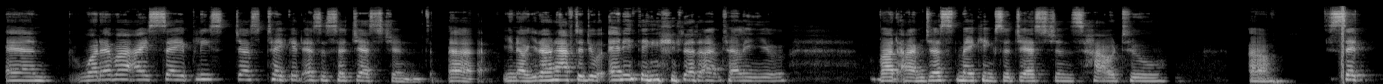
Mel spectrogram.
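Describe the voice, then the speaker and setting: A woman leading a guided meditation as a Zen teacher, speaking gently and permissively in halting phrases with long pauses. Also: on the low side.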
